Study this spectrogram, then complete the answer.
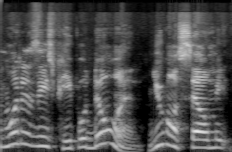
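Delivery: high-pitched, exasperated mock questioning; incredulous. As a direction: squeak it out in disbelief. Acts out own disbelief at Sony.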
